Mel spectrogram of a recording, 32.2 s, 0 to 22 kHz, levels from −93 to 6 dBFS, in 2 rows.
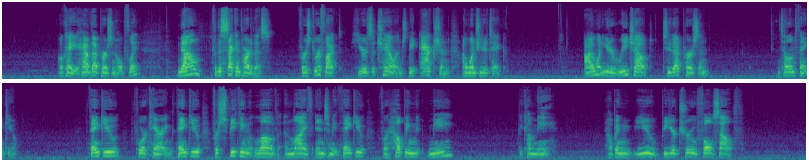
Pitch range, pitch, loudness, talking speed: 90-150 Hz, 115 Hz, -24 LUFS, 125 wpm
